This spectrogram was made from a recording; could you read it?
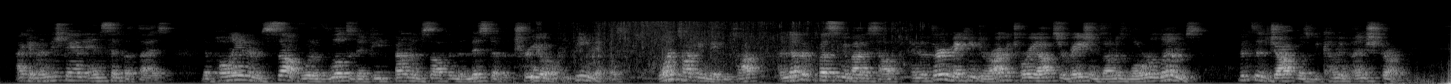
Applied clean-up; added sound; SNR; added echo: neural separator model SepFormer DNS4.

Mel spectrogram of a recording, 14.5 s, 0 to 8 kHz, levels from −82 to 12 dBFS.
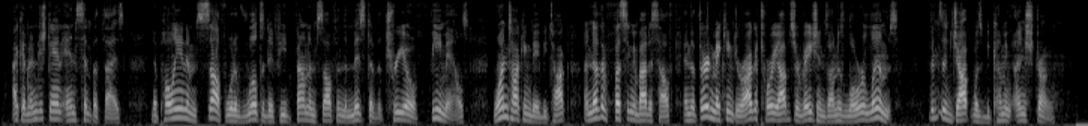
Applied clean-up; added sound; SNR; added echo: none; none; none; none.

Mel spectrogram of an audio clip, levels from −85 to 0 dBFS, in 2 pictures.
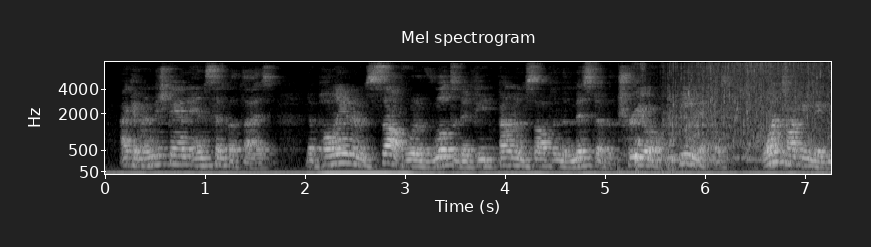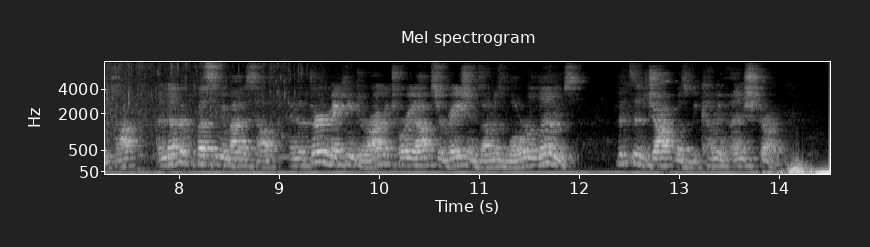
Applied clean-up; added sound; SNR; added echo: none; Toilet flush; 12 dB; reverberation time 0.3 s.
